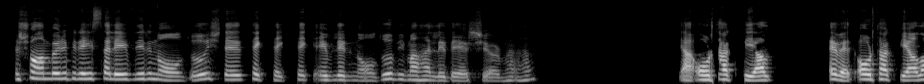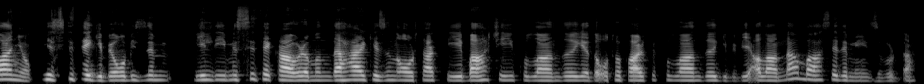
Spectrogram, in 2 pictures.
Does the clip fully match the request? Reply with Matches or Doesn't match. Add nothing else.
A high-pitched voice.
Matches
